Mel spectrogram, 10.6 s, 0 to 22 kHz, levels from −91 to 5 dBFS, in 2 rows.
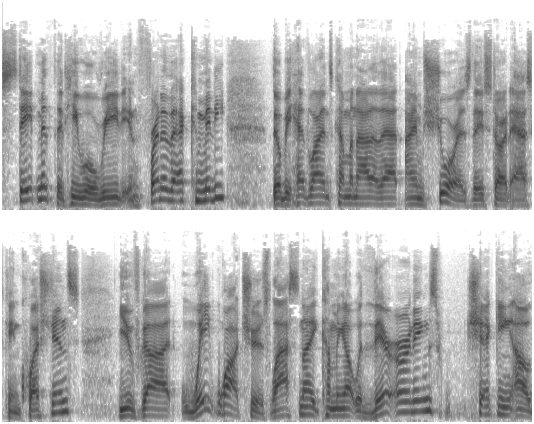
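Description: No technical faults can be heard anywhere in this audio.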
